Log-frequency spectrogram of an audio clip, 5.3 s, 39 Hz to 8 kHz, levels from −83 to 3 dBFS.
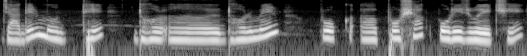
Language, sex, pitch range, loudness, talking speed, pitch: Bengali, female, 185-225 Hz, -14 LUFS, 115 wpm, 195 Hz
